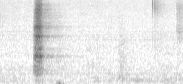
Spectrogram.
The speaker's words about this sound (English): It's awe. It's wonder. And it was that audible gasp that he modeled in the video.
